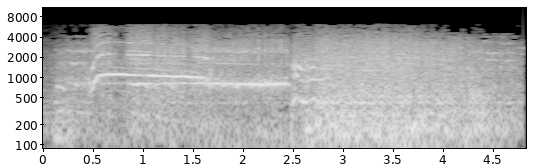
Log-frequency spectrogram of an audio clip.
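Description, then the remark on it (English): A car crash: a loud tire screech wails for about two seconds, then cuts into a heavy crunching impact, followed by a long, noisy clatter of wreckage that fades slowly. No one speaks. “Ed Javison died in that crash so mutilated that his body could not be identified.”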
